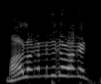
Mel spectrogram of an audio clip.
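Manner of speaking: a high, mock-indignant protest; indignant bride. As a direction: refuse the marriage in mock outrage.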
